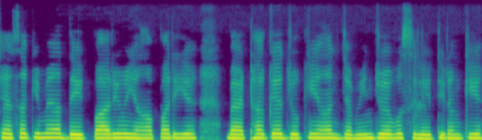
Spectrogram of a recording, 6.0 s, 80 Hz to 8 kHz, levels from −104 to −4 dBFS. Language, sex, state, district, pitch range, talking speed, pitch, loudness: Hindi, female, Uttarakhand, Tehri Garhwal, 220-230 Hz, 240 wpm, 225 Hz, -13 LUFS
